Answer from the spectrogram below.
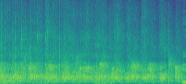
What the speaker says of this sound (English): a big round of applause for the Ministry of Tourism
